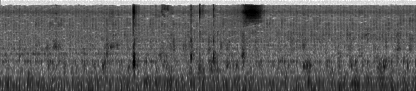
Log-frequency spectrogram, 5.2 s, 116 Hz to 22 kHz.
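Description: Low rumble of a Chevrolet LUV 4x4 pickup moving slowly over a rough dirt track, heard inside the cab, with scattered sharp clicks and rattles.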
